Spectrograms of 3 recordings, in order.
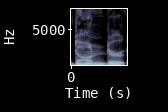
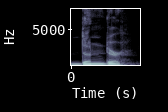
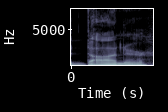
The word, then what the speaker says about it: Donder: And it's not Donder. It's actually in the original text is Dunder. Dunder, because it sounds like thunder. Thunder. So, but that's the German pronunciation of thunder is Dunder. Blitzen. But then when they Americanized it, they said it Donder. Donder. And then when they wrote the song, they changed it to Donner.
